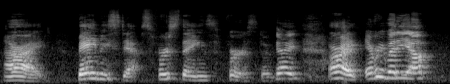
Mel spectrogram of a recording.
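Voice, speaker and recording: A workshop leader guides a small group through sound healing, first explaining casually with fillers and restarts, then chanting vowels and invoking the directions. She's recorded from far off the mic, her slightly high, fairly bright voice lively at a normal speed.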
